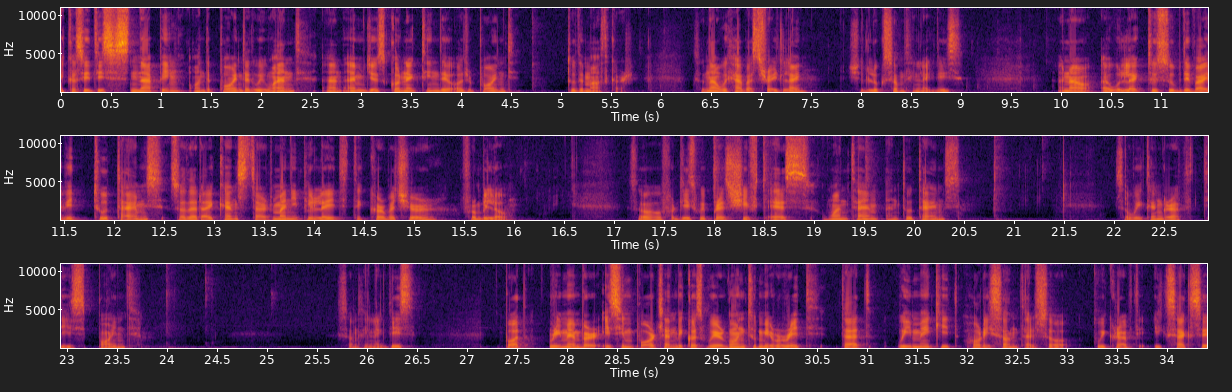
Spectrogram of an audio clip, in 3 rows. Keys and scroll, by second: 18.4 shift+s, 19.4 shift+s, 20.7 1, 23.9-24.3 typing.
